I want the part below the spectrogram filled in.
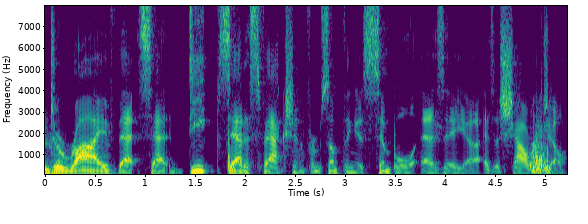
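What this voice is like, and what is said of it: Usual voice. Nothing is said of it.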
